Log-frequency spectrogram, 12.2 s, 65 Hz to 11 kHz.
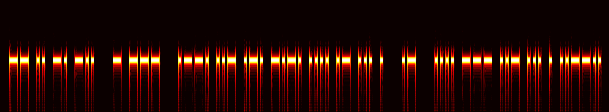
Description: Morse code, heard as a keyed tone, about 22 wpm, 700 Hz. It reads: MIND TO PURCHASE A HOUSE?
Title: Sentences from Top 1000 Words - Review Part 6 - 22wpm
